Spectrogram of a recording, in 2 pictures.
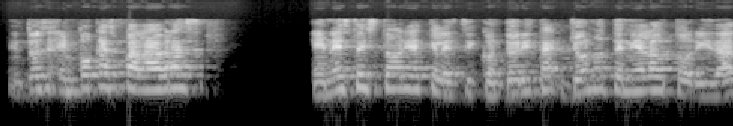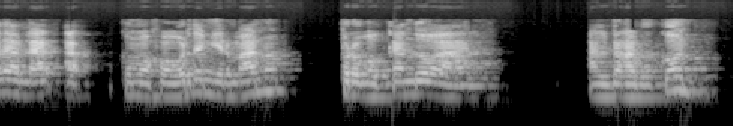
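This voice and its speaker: High bright preacher guy, sounds far from the mic and kinda dull. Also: brisk. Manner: storytelling, animated, with restarts and asides to the congregation. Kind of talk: sermon. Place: church.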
